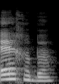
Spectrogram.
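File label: "herbe", French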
